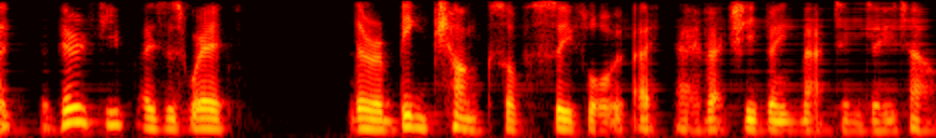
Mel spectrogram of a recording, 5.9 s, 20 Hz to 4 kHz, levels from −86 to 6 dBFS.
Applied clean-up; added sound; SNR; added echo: neural mask model DeepFilterNet 3.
